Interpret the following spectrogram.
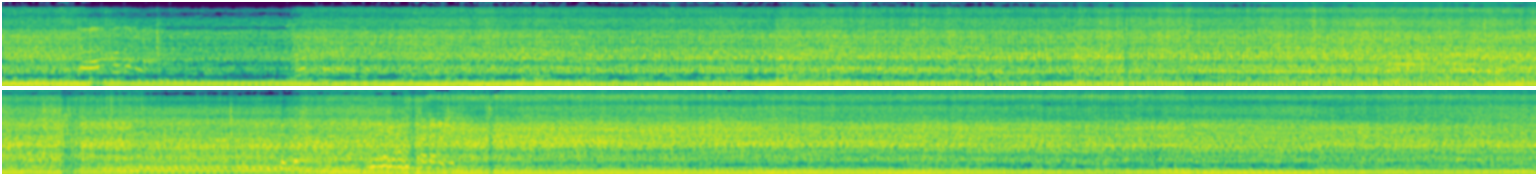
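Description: Diesel tractor fitted with iron cage wheels, its engine running steadily while working in flooded mud. The engine note dips and comes back up a couple of times, around the middle and again near the end.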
